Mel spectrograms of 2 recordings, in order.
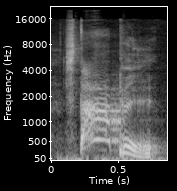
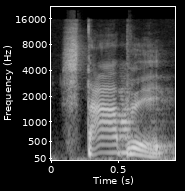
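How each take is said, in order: First: A sudden whispered stop it. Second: Said in the usual way. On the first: Real, not acted. Whispered then repeated plainly.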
